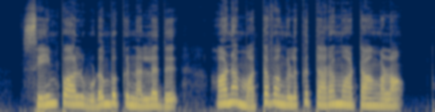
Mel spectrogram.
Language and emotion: Tamil, sad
